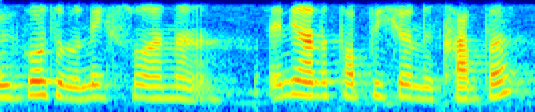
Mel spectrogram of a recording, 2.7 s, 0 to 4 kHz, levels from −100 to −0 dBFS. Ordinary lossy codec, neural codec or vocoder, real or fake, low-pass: Opus, 32 kbps; none; real; 3.6 kHz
